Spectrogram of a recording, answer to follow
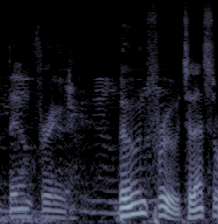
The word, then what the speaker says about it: Boone Frood: Boone Frood.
